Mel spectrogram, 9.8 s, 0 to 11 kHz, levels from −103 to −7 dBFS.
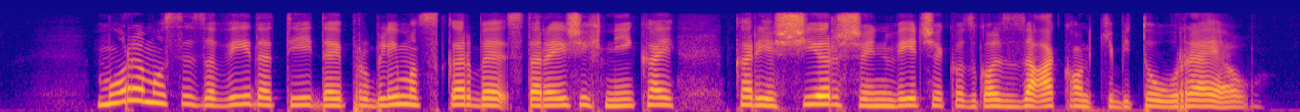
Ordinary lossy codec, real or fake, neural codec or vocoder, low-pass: none; real; none; 7.2 kHz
